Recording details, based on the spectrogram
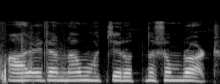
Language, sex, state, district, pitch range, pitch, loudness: Bengali, male, Assam, Hailakandi, 180-190 Hz, 185 Hz, -18 LUFS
